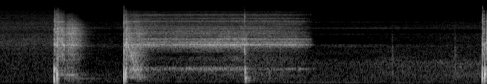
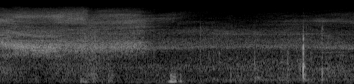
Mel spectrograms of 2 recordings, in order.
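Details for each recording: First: 3/4" inground sprinkler solenoid valve, electrically triggered via transformer, holding compressed air: sharp cracks and hissing air rushes as it snaps open; valve working normally. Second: Prototype 3/4" inground sprinkler valve under compressed air: steady high hiss leaking at the worn scrap hose connection, changing when touched by finger; possibly fixable with a different washer.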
